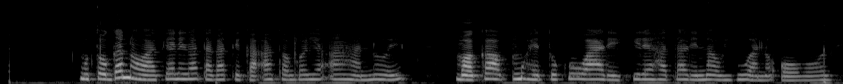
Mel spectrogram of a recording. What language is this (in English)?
Kikuyu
